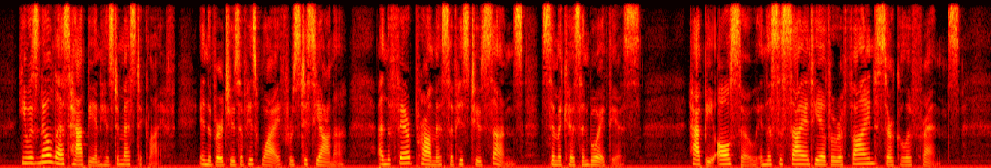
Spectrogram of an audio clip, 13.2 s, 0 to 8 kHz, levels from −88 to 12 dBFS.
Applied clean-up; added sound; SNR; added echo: none; none; none; none.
